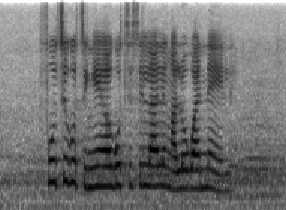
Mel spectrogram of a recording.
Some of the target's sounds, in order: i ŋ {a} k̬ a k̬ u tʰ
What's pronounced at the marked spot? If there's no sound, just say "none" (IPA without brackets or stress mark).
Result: ɛ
